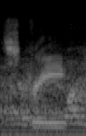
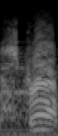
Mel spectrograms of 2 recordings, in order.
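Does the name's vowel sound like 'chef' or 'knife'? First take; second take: knife; chef. First: The vowel is long, as in 'knife'. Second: The vowel is short, as in 'chef'. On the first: The speaker calls it wrong. "not Streif" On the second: The speaker calls it right. "we pronounce it"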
